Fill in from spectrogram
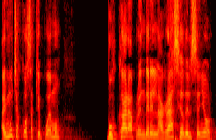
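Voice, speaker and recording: A man's voice: high voice, steady tone, normal speed, a bit bright. A man preaching a sermon in a church hall, emphatic, repeating phrases for stress. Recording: long hall reverb.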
